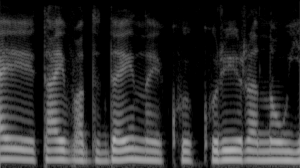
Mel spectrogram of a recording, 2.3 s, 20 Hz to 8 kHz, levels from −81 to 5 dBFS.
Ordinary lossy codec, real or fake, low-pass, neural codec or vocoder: Opus, 64 kbps; real; 7.2 kHz; none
